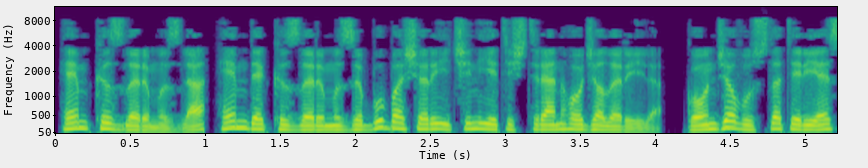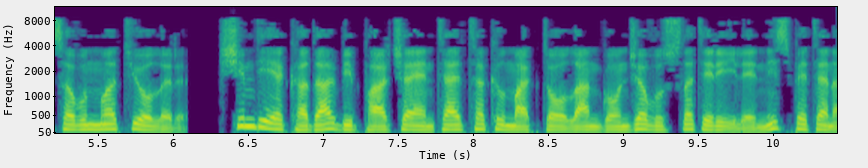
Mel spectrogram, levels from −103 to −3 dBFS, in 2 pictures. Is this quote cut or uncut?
cut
